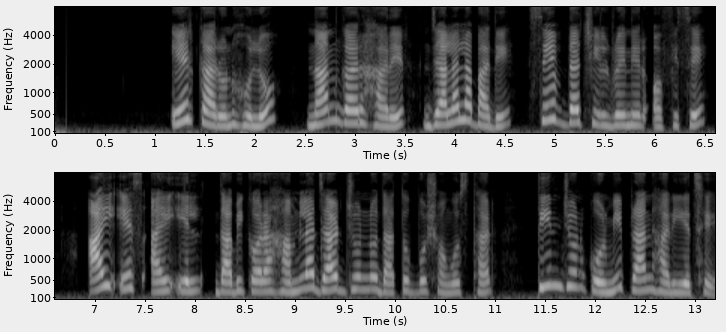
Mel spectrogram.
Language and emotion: Bengali, neutral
